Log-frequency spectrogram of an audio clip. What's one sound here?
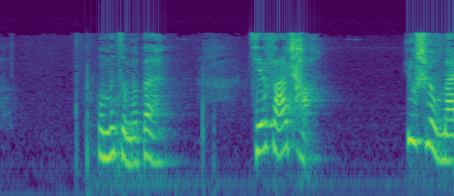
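A young woman speaks anxiously, close by.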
